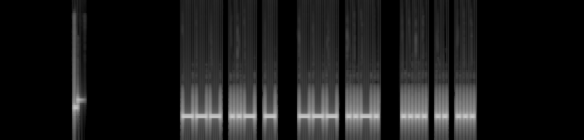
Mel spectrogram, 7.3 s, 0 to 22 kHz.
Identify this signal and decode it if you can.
Morse code, heard as a keyed tone, about 28 wpm, 700 Hz. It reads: OUT OF HIS
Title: Sets of 3 Words 28wpm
